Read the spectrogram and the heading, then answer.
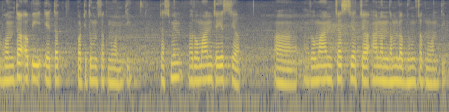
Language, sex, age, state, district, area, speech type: Sanskrit, male, 18-30, Bihar, East Champaran, rural, spontaneous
